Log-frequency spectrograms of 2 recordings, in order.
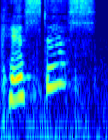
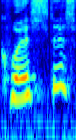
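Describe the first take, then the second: First: The name begins with a plain 'k' sound. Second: The name begins with a 'kw' sound. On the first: "I've heard people say it should be called Kistis" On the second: "I just assumed it was pronounced how it was spelled"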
